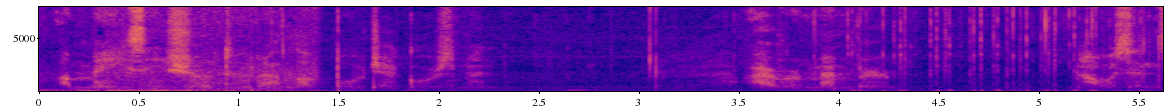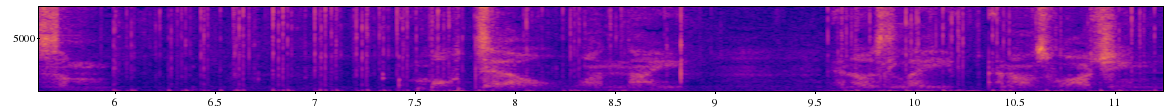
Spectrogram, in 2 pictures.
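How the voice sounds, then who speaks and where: A man is whispering at a moderate pace. He leaves long, frequent pauses. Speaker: ASMR creator. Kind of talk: ASMR whisper ramble. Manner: whispered; casual, relaxed. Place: home room. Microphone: studio mic.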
